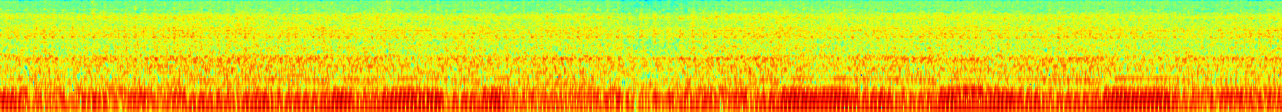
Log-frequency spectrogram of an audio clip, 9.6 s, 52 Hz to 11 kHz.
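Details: Kawasaki ZL600 V-twin after a project revival, just fitted with a new battery and pod air filters, warming up with smoke off the exhaust: even, low, loping idle, steady throughout without misses or knocks. A healthy warm-up.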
